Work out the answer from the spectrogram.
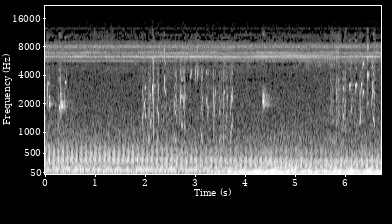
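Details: Actively singing cream-vented bulbul, recorded as a bird-luring call: scattered sharp chirps and short rising whistles, with a brief pause before a final lively burst of notes, over a constant low rumble.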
